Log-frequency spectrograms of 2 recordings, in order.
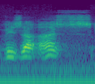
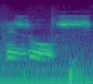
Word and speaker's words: Vesaas: Alors son nom est difficile à prononcer, il s'appelle Tarjei de son prénom, Vesaas en français, mais avec deux A, mais les Norvégiens disent Vesaas, parce qu'il y a un petit O au-dessus du A.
